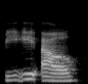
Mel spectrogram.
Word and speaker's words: Belonga: It's Belonga. It is not phonetically correct.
